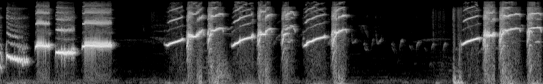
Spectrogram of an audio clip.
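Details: White-rumped shama of the Medan type in full song, used to provoke a caged bird into singing: loud, pure whistles, first falling then a rapid series of rising sweeps, with pauses between phrases.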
